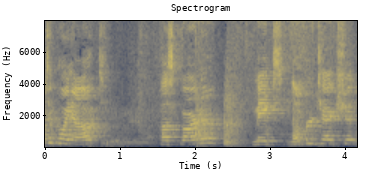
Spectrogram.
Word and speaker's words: Husqvarna: There are not 3 syllables in Husqvarna. You just said 3 syllables. Husqvarna. Oh, it is. There are not 4 syllables in I Husqvarna. was adding an extra A.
